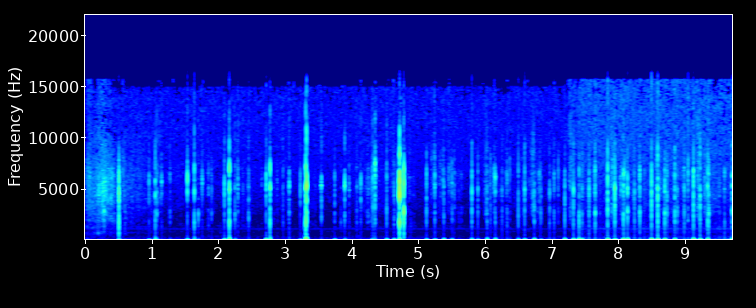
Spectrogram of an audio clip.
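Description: Fingernails tap and scratch the back of a light blue plastic phone case on a handheld smartphone. Quick, dry clicks come in irregular bursts over a faint scratchy rustle, with the sharpest taps growing denser toward the end.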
